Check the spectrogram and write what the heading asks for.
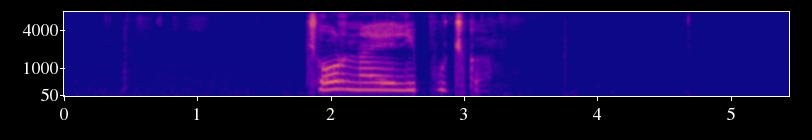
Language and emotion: Russian, neutral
